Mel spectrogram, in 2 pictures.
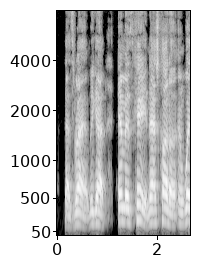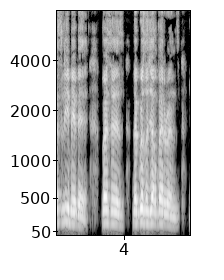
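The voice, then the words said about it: Dusty Rhodes impression. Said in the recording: “Where's the Dusty voice? ... doing the Dusty voice”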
